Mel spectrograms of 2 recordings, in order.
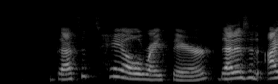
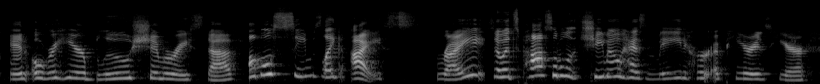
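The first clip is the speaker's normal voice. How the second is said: ordinary talk, nothing marked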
